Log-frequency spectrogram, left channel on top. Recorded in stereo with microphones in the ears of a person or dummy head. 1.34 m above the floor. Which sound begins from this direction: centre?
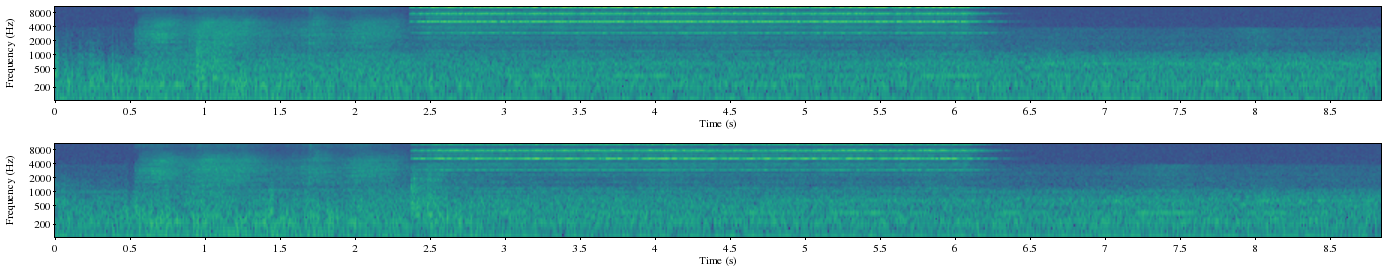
Footsteps, at 0.5 s.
